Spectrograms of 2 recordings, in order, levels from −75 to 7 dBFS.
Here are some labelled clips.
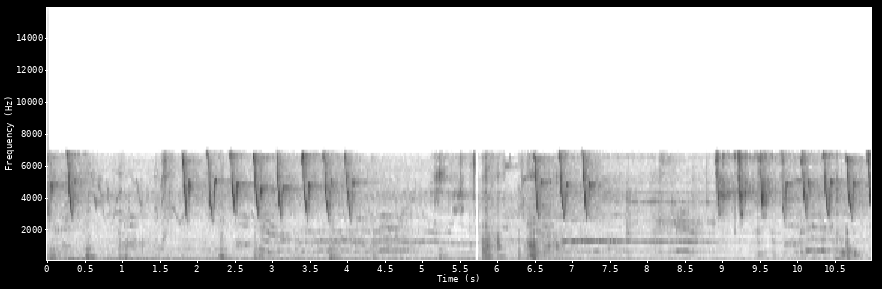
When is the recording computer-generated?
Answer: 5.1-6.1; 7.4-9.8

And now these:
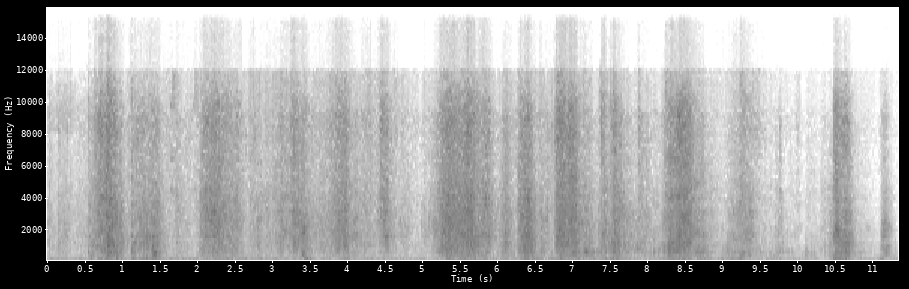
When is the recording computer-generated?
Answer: 8.2-9.5; 10.2-11.3

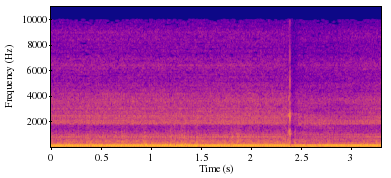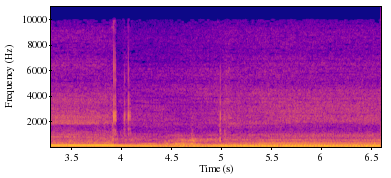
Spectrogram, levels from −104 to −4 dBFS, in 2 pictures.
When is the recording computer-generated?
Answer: none

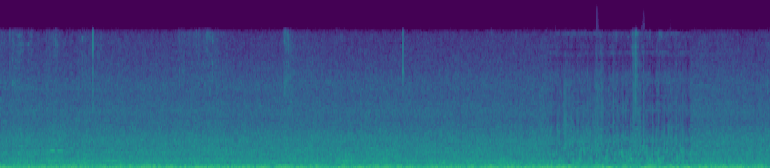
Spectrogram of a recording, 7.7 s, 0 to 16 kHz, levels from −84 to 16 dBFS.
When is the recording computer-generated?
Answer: 5.5-6.9

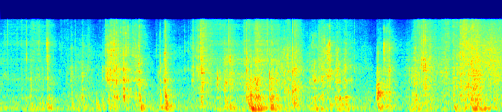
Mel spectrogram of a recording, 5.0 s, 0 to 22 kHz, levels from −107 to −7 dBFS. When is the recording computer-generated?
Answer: 0.0-0.6; 2.1-2.8

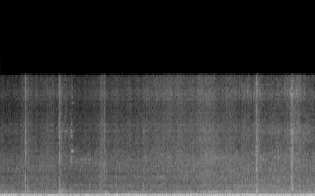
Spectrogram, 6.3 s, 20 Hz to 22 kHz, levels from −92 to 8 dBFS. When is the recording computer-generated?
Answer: 0.4-1.1; 1.5-4.7

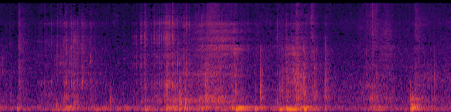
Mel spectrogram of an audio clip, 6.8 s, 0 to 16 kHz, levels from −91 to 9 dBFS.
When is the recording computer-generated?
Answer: 0.5-1.4; 5.7-6.8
